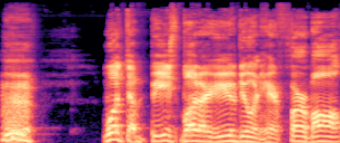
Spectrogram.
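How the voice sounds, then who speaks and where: A raspy, growling put-on character voice from a man, fairly high-pitched and very slow. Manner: snarling, rude.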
